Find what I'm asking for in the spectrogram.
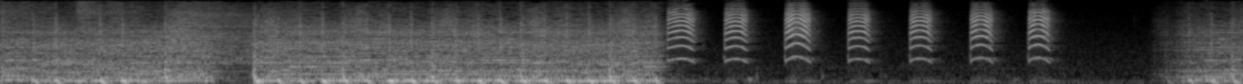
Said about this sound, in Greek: Μην πιέζει το παιχνιδάκι πουλί του Ραμών γιατί το ακούει ο δικό μου και θέλει να παίξει κι αυτό. Το ακούει ο δικό και θέλει να παίξει με το πουλί του Ραμών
